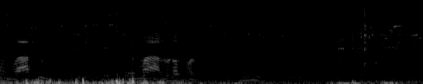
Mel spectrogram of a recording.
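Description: Wind buffeting the microphone in uneven low rumbles through the first two seconds, with two short calls of a voice, then a quieter stretch of faint outdoor noise.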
